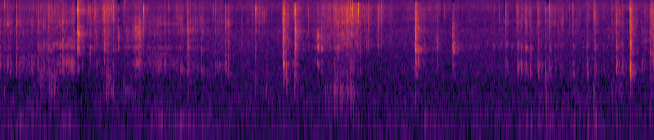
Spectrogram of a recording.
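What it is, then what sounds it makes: Bar soap being shaved. A small dark blade shaves curls off the corner and face of a solid lilac bar of soap held in the hands. The sound is a quiet, steady crackly scraping with sharp, bright clicks and short crisp crunches scattered throughout.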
